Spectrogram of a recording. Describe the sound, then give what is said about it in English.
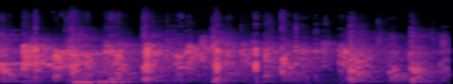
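A round of applause from an audience greeting a panelist, a vice president of engineering, as he is introduced: many hands clapping together in a steady, crackling patter that holds at moderate loudness for about three seconds, with no voices on top. “Feel free to give them a round of applause.”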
